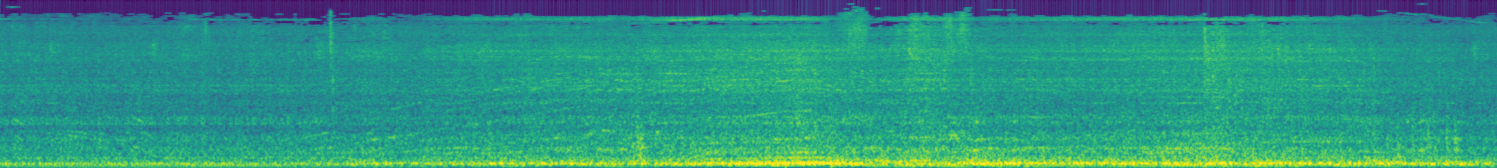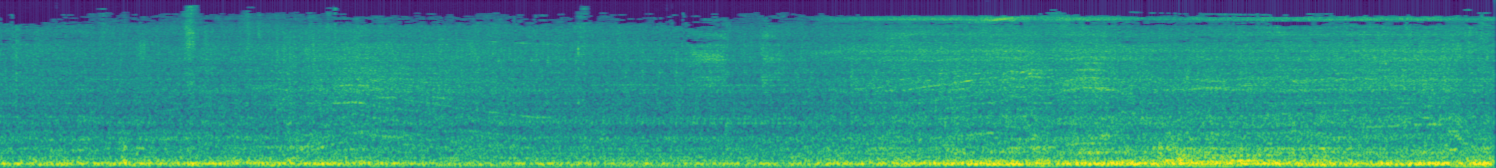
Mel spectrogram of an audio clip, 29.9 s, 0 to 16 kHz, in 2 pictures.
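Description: On-board sound of a 2010 NABI 40-SFW transit bus's Cummins ISL9 inline-six diesel engine, with its engine cooling fans running. The engine note rises and falls as the bus pulls and eases off, loudest about eight seconds in and again near the end.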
